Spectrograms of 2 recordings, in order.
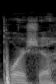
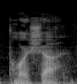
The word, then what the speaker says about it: Porsche: said there's the white Porsche I guess I'm saying it wrong I'm supposed to say Porsche all right well I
